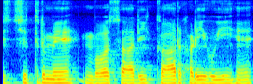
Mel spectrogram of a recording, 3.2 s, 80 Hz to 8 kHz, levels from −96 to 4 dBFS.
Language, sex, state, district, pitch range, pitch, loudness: Hindi, male, Uttar Pradesh, Jyotiba Phule Nagar, 120-130 Hz, 125 Hz, -27 LUFS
